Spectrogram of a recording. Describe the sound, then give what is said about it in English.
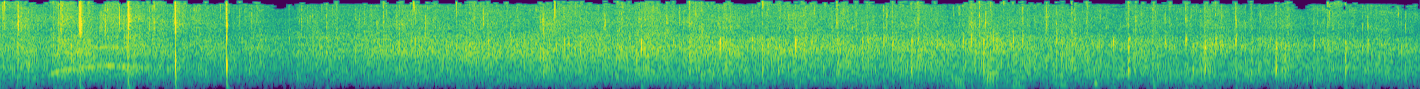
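An audience at a church service claps to welcome a speaker, steady loud applause that holds throughout with a few sharp louder claps early on. “Let's welcome Carl Medeiros. Put our hands together.”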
